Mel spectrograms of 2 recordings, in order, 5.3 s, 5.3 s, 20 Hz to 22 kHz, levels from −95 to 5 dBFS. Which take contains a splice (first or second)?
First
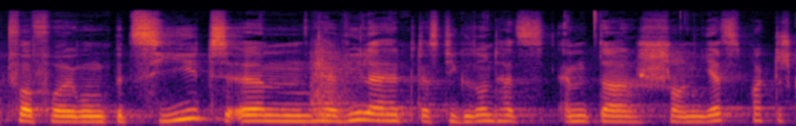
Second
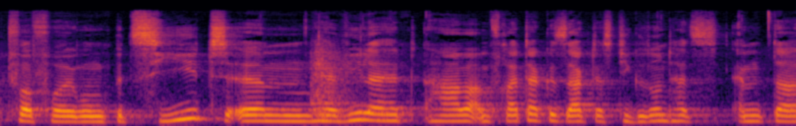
first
